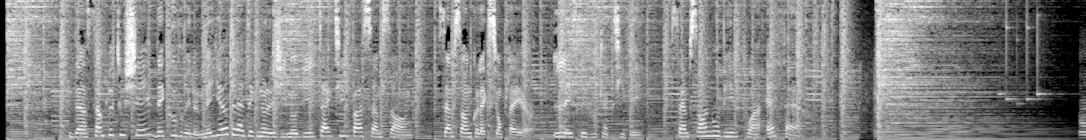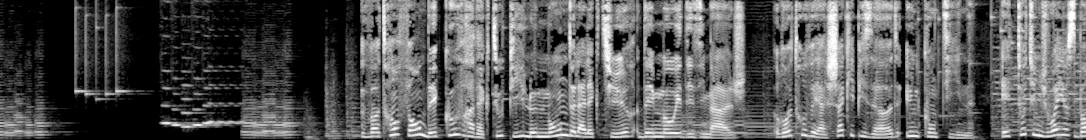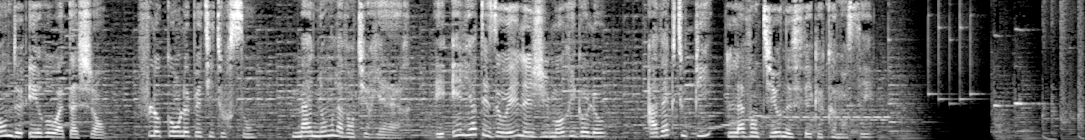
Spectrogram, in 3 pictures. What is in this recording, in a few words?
french euro commercial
